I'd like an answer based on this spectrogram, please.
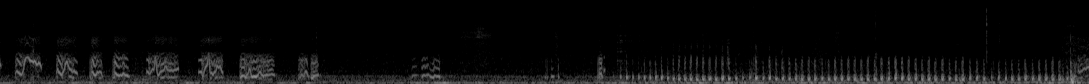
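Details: Pet guinea pig during a nap: a quick series of short squeaky chirps in the first three seconds, then a soft, steady, rapid low pattering throughout.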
